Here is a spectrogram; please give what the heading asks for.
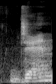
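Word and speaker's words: Zen: जैन नहीं है।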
